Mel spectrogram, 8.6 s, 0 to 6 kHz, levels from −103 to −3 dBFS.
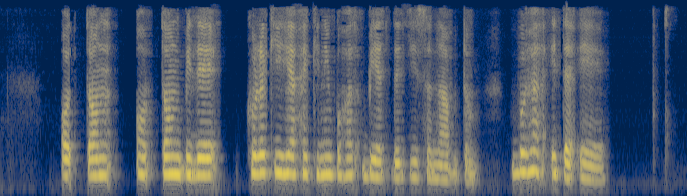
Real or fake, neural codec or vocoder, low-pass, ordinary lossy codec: fake; codec, 16 kHz, 0.4 kbps, LongCat-Audio-Codec; 5.4 kHz; AAC, 24 kbps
